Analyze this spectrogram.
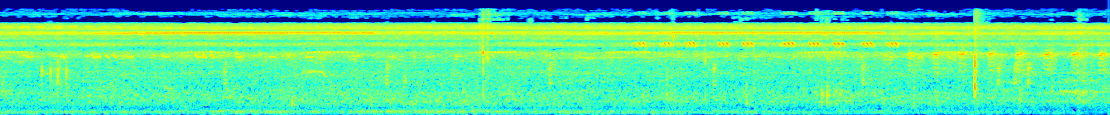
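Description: Night-time chorus of crickets and other insects: a steady high trill, with a pulsed chirping joining about six seconds in and fast buzzing trills near the end. Two sharp clicks stand out, about five and ten seconds in.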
